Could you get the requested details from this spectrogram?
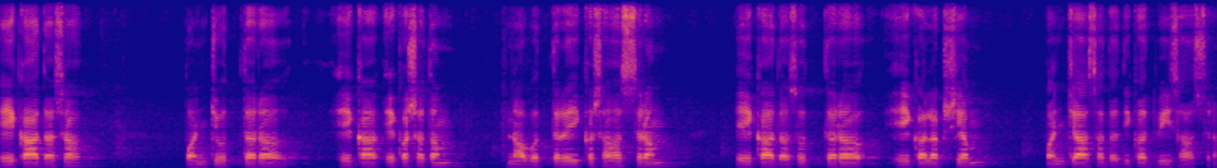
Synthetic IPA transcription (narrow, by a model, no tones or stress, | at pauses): eːkaːd̪ɐʃɐ | pɐɲt͡ʃoːt̪ːɐɾɐ | eːkaeːkɐʃɐt̪ɐm | nɐʋɐt̪ːɐɾɐikɐsɐɦɐsɾɐm | eːkaːd̪ɐsoːt̪ːɐɾɐeːkɐlɐkʂjɐm | pɐɲt͡ʃaːsɐd̪ɐd̪ʱikɐd̪ʋiːsɐɦɐsɾɐ̰m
